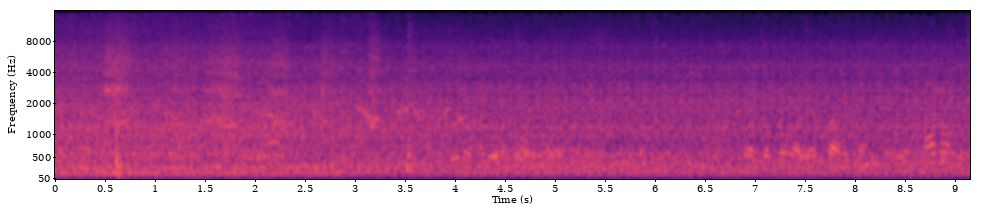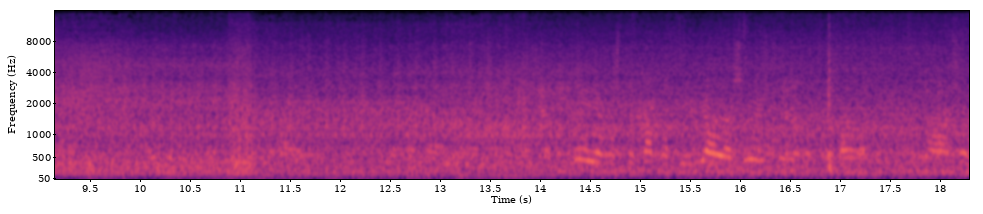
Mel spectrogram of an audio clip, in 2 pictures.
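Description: Men talk in the distance outdoors.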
